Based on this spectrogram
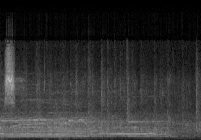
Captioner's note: crowd cheering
